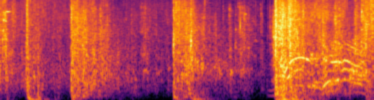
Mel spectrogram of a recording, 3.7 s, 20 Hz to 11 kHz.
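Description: A Red Dead Redemption 2 shootout delivers several sharp, loud gunshot blasts in uneven bursts, each followed by a booming echoing tail. The final shots ring with a metallic, whistling decay.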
